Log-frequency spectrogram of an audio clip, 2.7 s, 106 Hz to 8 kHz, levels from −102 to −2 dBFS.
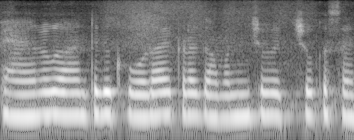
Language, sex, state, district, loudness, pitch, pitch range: Telugu, female, Andhra Pradesh, Krishna, -15 LUFS, 225 Hz, 220-230 Hz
